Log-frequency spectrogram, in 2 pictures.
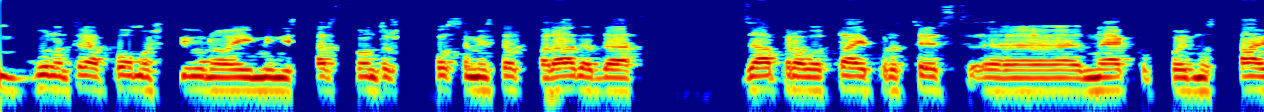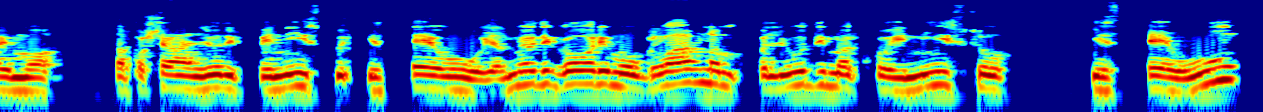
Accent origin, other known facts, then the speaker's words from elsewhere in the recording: Croatia; kod nas u Hrvatskoj 110% mladih može besplatno studirati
